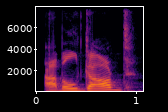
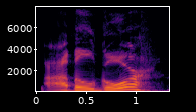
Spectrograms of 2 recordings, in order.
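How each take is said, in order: First: The name is said in an anglicized form. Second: The name is said in its native form. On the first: This is how many others say the name. The speaker calls it wrong. "other people pronounce it" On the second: This is how the name is properly said. The speaker calls it right. "the correct pronunciation, I believe, is"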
